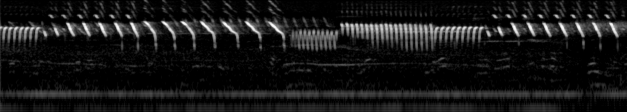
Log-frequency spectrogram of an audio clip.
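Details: White male canary singing to motivate other birds, a string of sharp downslurred whistles followed by a lower buzzy burst and long dense trills; a faint steady low hum runs beneath.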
